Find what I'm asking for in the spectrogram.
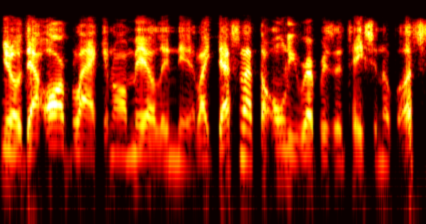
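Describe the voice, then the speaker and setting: A middle-aged man with a deep voice co-hosting a casual show, talking in an emphatic, slangy way and repeating his phrases. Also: fast talker, no echo, muffled recording. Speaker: show co-host. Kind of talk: casual, unscripted conversation.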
